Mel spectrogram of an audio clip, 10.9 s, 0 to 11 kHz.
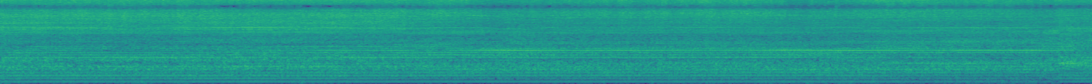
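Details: Red Max EBZ7100 two-stroke backpack blower, rescued from the dump with its missing fuel lines replaced and carburetor repaired. A steady, even roar at constant high revs with a strong airflow hiss, running smoothly without surging or missing; healthy.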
